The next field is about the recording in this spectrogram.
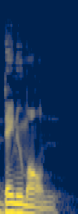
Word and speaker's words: denouement: The next word, it is denouement, or denouement. I think you can emphasize that one instead. Denouement, that's how I've heard it pronounced. It is spelled D-E-N-O-U-E-M-E-N-T, and you could put an accent on the very first E, which goes whoop, if you want the accent or not.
